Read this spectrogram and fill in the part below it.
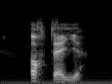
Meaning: plural of orteil
- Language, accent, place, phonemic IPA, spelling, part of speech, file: French, France, Lyon, /ɔʁ.tɛj/, orteils, noun, LL-Q150 (fra)-orteils.wav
